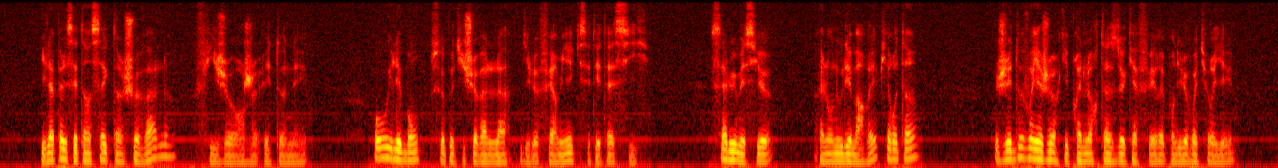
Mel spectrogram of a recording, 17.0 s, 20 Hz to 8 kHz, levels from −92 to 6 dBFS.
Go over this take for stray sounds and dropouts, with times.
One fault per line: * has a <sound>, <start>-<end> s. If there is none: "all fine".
all fine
